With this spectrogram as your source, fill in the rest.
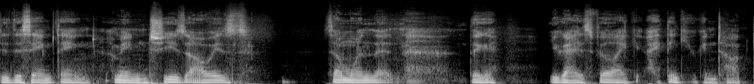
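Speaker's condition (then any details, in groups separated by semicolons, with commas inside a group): ALS; affects hand function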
